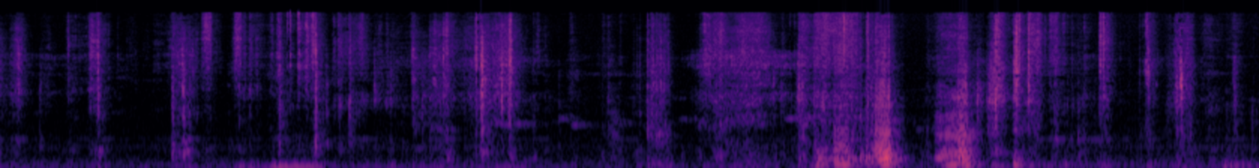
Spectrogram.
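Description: A square of origami paper being folded and creased by hand: crisp rustling and crinkling, with fingers rubbing along the creases as the paper is pressed flat. The sound is busiest about five to six seconds in.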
